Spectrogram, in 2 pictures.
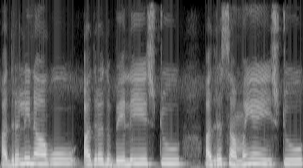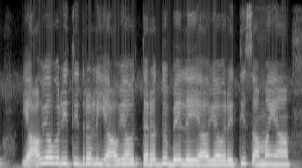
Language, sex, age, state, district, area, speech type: Kannada, female, 18-30, Karnataka, Shimoga, rural, spontaneous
